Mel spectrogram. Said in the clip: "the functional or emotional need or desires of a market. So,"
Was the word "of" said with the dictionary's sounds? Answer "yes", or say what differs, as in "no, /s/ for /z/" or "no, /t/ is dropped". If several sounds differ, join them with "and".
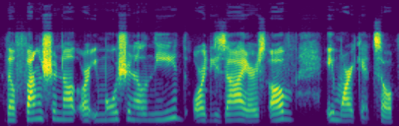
yes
